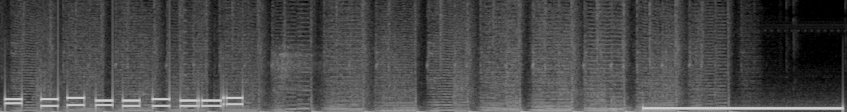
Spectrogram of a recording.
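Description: Telephone keypad dialing tones: a quick run of short, bright beeps, followed by a stretch of lower murmuring tones and then a long, steady, unbroken tone at the end.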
